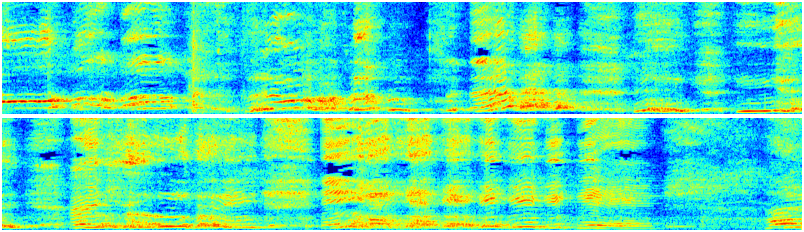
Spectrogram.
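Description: A young girl laughing hard in repeated fits of giggles, the giddy laughter of an overtired child.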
